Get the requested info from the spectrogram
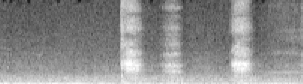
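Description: A woman crying, taking three short, gasping breaths in quick succession starting a little under a second in.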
